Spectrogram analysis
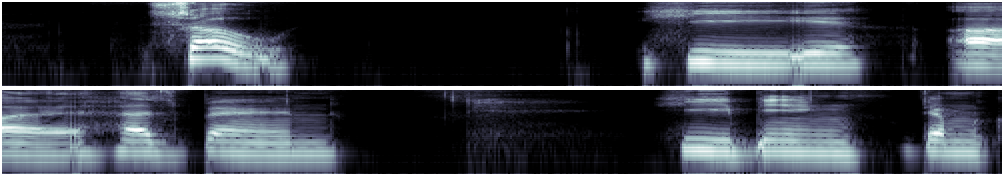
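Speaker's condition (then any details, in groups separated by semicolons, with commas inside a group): Cerebral palsy; from birth, walks with walker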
